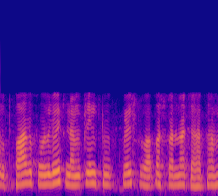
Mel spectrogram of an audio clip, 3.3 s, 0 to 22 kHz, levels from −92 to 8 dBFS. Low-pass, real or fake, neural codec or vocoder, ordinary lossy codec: 3.6 kHz; fake; codec, 44.1 kHz, 1.7 kbps, Pupu-Codec; none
